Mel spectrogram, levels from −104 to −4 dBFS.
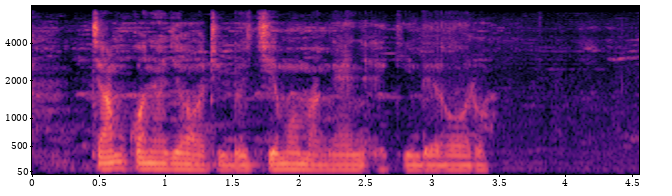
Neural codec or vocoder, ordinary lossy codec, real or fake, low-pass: none; none; real; 7.2 kHz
